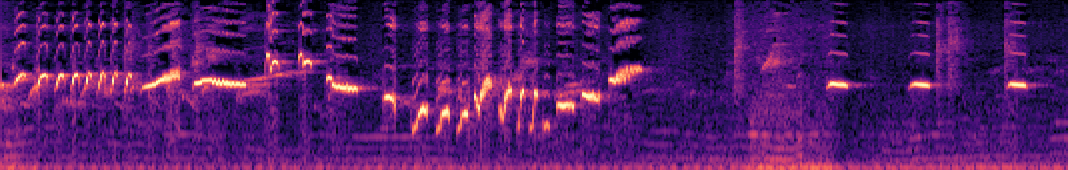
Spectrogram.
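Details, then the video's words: White-rumped shama filler song meant to bring a shama back to fighting form: a dense rush of whistled and chattering notes, then a pause and three clean, evenly spaced whistles. "MURAI BATU KENA MENTAL \FIGHTER KEMBALI SAAT DENGAR KICAU ISIAN INI"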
